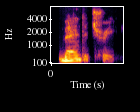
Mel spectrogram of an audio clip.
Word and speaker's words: mandatory: Um, so the Americans might might say the way that you said it, something like the way you said it, I would say. So you do hear occasionally people say the way you just said it, but most Brits, 99% of Brits will say mandatory.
